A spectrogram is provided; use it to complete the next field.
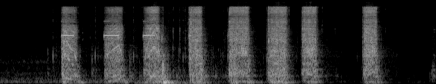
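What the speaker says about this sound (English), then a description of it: "Next, we're going to cinch down that bolt." Tightening a bolt on the arm of a Lippert power awning on a 2022 Rockwood RV gives eight sharp, close ratcheting bursts in an uneven rhythm, separated by short silences.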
